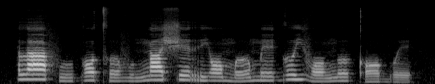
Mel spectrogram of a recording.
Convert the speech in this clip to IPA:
l a˦ f u˨ ɡ ɔ˧ tʰ ɤ˨ v u˨ ŋ a˦ ʃ e˦ r j ɔ˧ m ɤ˨˦ m e˦ ɡ ɤ˦ j v ɔ˨ ŋ ɤ˧ kʼ ɔ˨ ɡʷ e˨

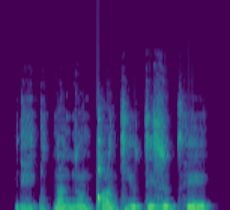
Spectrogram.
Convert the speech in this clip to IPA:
ɾ e̤ ʔ i̤ tˤ ɾ ũ d õ ǃ ɑ̃ tʲ u t i z u t̪ʰ e

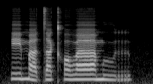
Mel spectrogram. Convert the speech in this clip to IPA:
e˦ m a˨ t a˦ kʰ ɔ˦ β aː˦ m uː˨ r

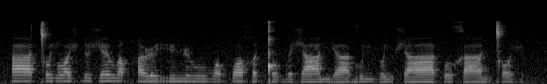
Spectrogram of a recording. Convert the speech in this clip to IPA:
aː ǀ o nʲ lˠ ɨ ʒ ɗ ɨ ʒ ɛ β o qʰ ɛ ɭ ɨ rʲ u nʲ ɭ uː β ɔ f ɔ χ ɨ ǃ o b ɛ ʒ aː nʲ aː ɡ u nʲ β o nʲ ʃ aː k͡p o x aː nʲ ǀ ɔ ʒ

